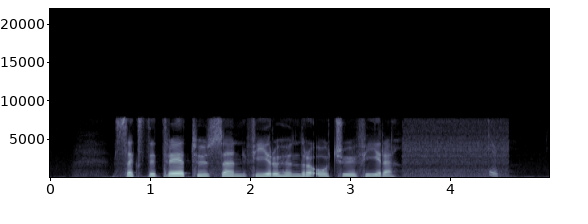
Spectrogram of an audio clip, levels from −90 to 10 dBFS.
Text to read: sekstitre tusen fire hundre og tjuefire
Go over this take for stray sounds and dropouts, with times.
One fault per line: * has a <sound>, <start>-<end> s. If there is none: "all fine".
* has a chirp, 4.4-4.5 s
